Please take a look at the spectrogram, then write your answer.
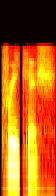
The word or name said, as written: freakish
